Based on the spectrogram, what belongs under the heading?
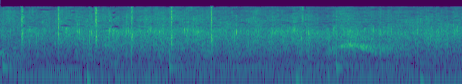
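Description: Steady, dense applause with many overlapping claps forming a continuous crackling wash at an even level for about three and a half seconds, with no talking.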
